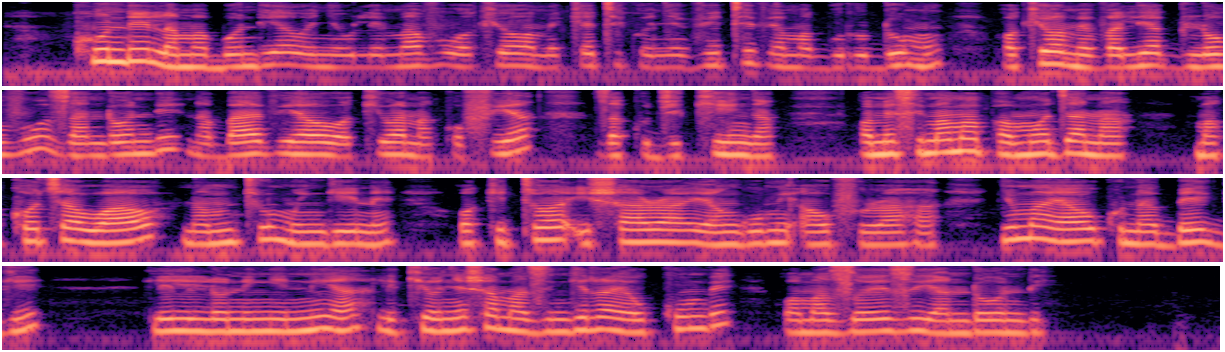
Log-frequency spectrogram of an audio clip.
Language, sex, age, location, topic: Swahili, female, 25-35, Mombasa, education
